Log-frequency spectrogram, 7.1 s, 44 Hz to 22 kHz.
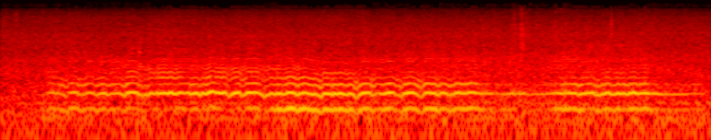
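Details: Buff-tailed bumblebee at a nest after the dance, filmed 24 April 2021 in Olariaga, Oxinaga quarter of Zamudio, Txorierri, Bizkaia, Spain; a low, steady droning hum with a slight wavering pitch, fading briefly and resuming.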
